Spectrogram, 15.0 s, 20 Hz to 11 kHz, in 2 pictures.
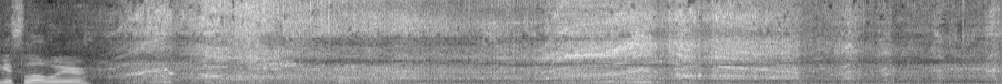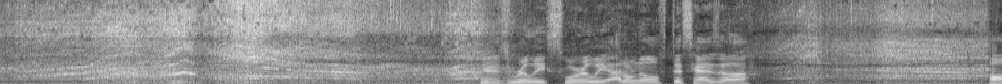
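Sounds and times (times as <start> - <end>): rc car motor whining: 0.0 - 15.0
steady running rumble: 0.0 - 15.0.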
